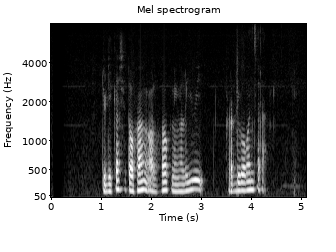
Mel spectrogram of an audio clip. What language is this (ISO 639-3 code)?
sun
